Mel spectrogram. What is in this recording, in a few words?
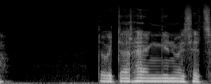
"rheng", welsh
